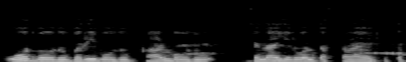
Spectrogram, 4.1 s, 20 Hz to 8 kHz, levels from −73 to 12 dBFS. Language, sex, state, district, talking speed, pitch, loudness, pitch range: Kannada, female, Karnataka, Bijapur, 90 wpm, 200 Hz, -18 LUFS, 195-210 Hz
